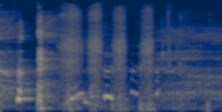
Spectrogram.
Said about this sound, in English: I'm going to cough.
